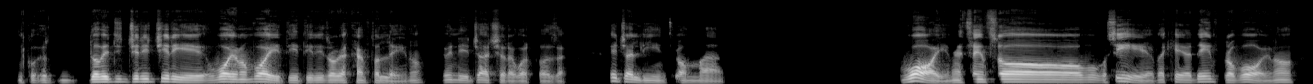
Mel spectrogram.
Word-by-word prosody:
il - - -15
co - - -9
mhmm, 95 -2 -11
dove 120 +1 +4
ti 125 0 -9
giri 130 +1 -1
giri, 115 -7 +1
vuoi 120 +6 +3
o - - +2
non 115 0 -2
vuoi, 120 -8 +4
ti 100 -1 -6
ti 105 - -7
ritrovi 100 -1 -2
accanto 95 -2 -5
a - - -2
lei, 70 -4 -6
no, 95 +1 -13
quindi 100 -3 -7
già 80 - -3
c'era - - -6
qualcosa 75 -2 -9 0.4
e 155 - -3
già - - -1
lì, 95 -4 -4
insomma. 85 -2 -7 1.8
Vuoi, 80 -2 +5
nel 95 +1 -5
senso 120 +1 -1
vu 110 -3 +5
sì, 100 - -2
perché 105 0 -5
dentro 125 -5 -3
vuoi, 95 -6 -1
no. 105 +1 -7
105 Hz, 160 wpm, -19 LUFS, 95-120 Hz, 1.8 s, Vuoi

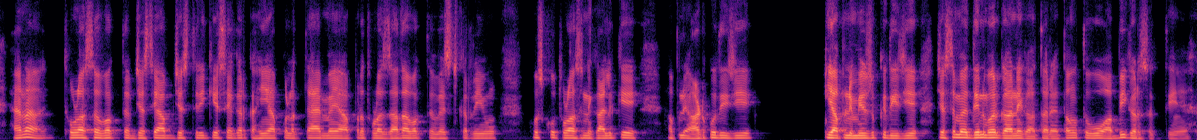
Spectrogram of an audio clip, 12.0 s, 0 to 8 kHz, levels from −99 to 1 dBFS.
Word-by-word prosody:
है 140 - +3
ना? 175 -2 +4 0.4
थोड़ा-सा 145 0 +3
वक़्त 140 +1 -1
अब 140 - -4
जैसे 135 +2 0
आप 135 -1 +1
जिस 140 -1 -3
तरीके 140 0 -2
से 140 +1 -3
अगर 140 +1 -4
कहीं 130 +1 -2
आपको 130 +1 -3
लगता 130 +1 -2
है 130 - +4
मैं 130 0 -1
यहाँ 120 -1 +2
पर 135 - -4
थोड़ा 130 -1 +1
ज़्यादा 125 +2 +1
वक़्त 130 0 -4
वेस्ट 120 -1 -4
कर - - -8
रही 125 +1 -4
हूँ, 125 0 -6 0.4
उसको 150 +1 -3
थोड़ा-सा 135 -1 +2
निकाल 130 0 +1
के 140 -3 +1 0.3
अपने 140 -2 -3
आर्ट 115 0 +1
को 150 - +1
दीजिए 135 -1 -2 0.8
या 145 -2 +10
अपने 135 0 +3
म्यूजिक 135 +1 +2
को 150 - -1
दीजिए। 130 0 0 0.2
जैसे 150 +2 +1
मैं 160 -1 +6
दिन 150 +1 +5
भर 150 0 +6
गाने 130 -1 +5
गाता 115 -1 -2
रहता 110 +3 -2
हूँ, 140 - -2
तो 135 - -3
वो 130 0 +1
आप 120 -1 +1
भी 160 - +1
कर 130 -5 -1
सकती 105 0 -9
हैं। 105 - -11
135 Hz, 265 wpm, -25 LUFS, 125-140 Hz, 0.8 s, या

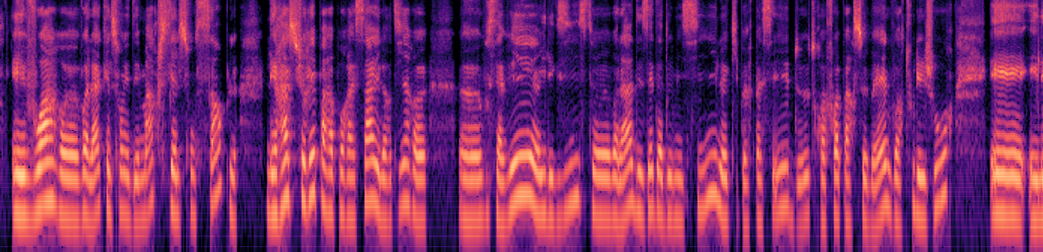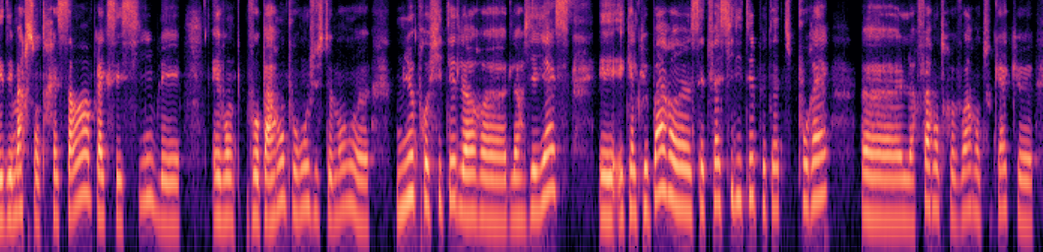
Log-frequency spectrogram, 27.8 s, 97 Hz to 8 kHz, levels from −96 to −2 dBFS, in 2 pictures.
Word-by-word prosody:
et 185 -1 +6
voir, 210 +4 +5
heu, 180 -1 +3
voilà, 185 +1 +1
quelles 205 -2 -5
sont 195 +3 -1
les 185 -1 -4
démarches 180 +7 -3
si 220 - 0
elles 190 -2 -1
sont 190 +1 0
simples, 225 - -4 0.4
les 195 0 +2
rassurer 245 +3 +3
par 230 -6 +1
rapport 190 0 -3
à 180 - -3
ça 235 +5 +2
et - - +1
leur 175 -1 -3
dire, 220 +2 -5
heu: 175 -1 +1 0.5
«Heu, 170 -1 0
vous 180 - -13
savez, 225 +9 +1
heu, 190 - 0
il 185 -1 -5
existe, 210 +6 -6
heu, 180 -1 +1
voilà, 180 +4 0
des 195 -3 -4
aides 200 0 -4
à 185 - +2
domicile, 200 +7 -5
heu, 180 - +1
qui - - -10
peuvent 165 -1 -9
passer 195 +4 -4
2-3 170 0 -7
fois 185 +2 -1
par 175 -1 -5
semaine, 175 +5 +1
voire 180 -3 -4
tous 215 - -10
les 180 -2 +1
jours, 225 +10 -4 0.5
et 185 -2 +3
et - - 0
les 180 0 +3
démarches 195 +3 +4
sont 180 -3 +5
très 185 - -3
simples, 220 +7 +2
accessibles, 190 +4 -2
et 165 -1 -3 0.4
et 180 - +1
vont 180 +1 0
p - - -19
vos 185 -1 +1
parents 185 +6 +4
pourront, 210 -1 -3
justement, 195 +1 -4
heu, 165 -1 0 0.4
mieux 235 +6 +2
profiter 235 0 +1
de 210 - -8
leur, 190 -2 +5
heu, 175 -1 +1
de 175 - -14
leur 180 0 0
vieillesse» 255 - +2 0.4
et 185 0 +2
et - - -4
quelque 205 +2 0
part, 265 +7 +6
heu, 215 -3 +5
cette 210 +1 -1
facilité 245 +2 -1
peut-être 215 -2 -6
pourrait, 240 +4 +1 0.4
heu, 175 -2 +2
leur 175 0 -5
faire 225 -1 +2
entrevoir 195 0 -4
en - - -5
tout - - -12
cas 205 +1 -4
que 170 -4 -5
190 Hz, 190 wpm, -23 LUFS, 180-220 Hz, 0.5 s, et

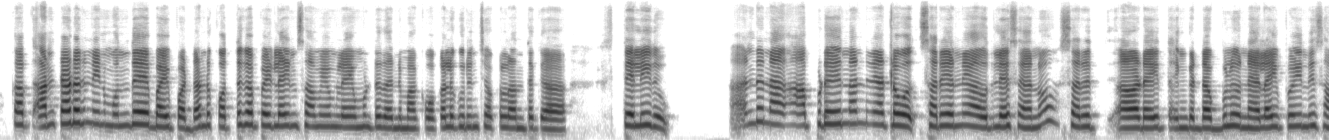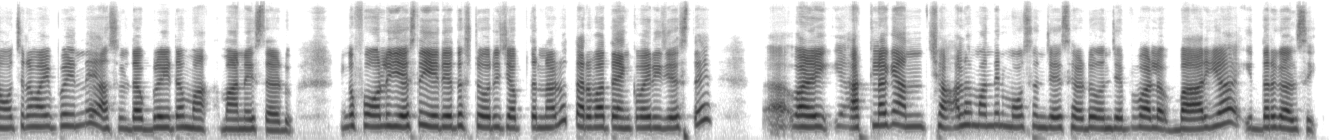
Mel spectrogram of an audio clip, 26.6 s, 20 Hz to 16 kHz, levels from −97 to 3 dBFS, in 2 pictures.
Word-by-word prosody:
కాపోతే 320 -1 0
అంటాడని 350 +4 +5
నేను 320 -2 -4
ముందే 305 +3 +2 0.2
భయపడ్డా. 255 -3 +1
అంటే 300 - -4
కొత్తగా 315 +4 +1
పెళ్లయిన 300 0 0
సమయంలో 285 -1 -4
ఏముంటదండి. 265 -2 -4
మాకు 240 0 -5
ఒకళ్ళ 255 +3 -1
గురించి 275 0 -7
ఒకళ్ళు 265 -1 -3
అంతగా 245 -2 -2 0.8
తెలీదు. 300 -2 +2 0.8
అంటే 350 +5 -4
న 340 - +3 0.3
అప్పుడేందంటే 345 +3 -1
నేనట్లా 315 -1 +3
ఒద్ 275 - 0
సరే. 295 +1 +1
అని 305 +1 -4 0.2
ఒదిలేసాను 275 +2 0 0.2
సరే. 280 -2 0
త్ 280 - -42 0.3
ఆడైతే 250 0 +3
ఇంక 250 0 -2
డబ్బులు 255 +5 +1 0.2
నెలయిపోయింది. 275 +4 0
సంవత్సరం 260 +2 -3
అయిపోయింది. 295 +5 -4
అసలు 240 0 -10
డబ్బులియ్యటం 260 +3 +1
మ - - +1 0.3
మానేసాడు. 225 -3 -1 0.5
ఇంక 290 +2 -1
ఫోన్లు 290 0 +2
జేస్తే 280 +4 +3
ఏదేదో 275 +1 +2
స్టోరీ 270 -1 0
చెప్తున్నాడు. 260 +5 -2 0.2
తరువాత 270 0 +3 0.2
ఎంక్వైరీ 255 +1 -1
జేస్తే 260 +8 -1 0.7
ఆహ్, - - -6
వయ్ 275 0 +7 0.4
అట్లాగే 310 +4 +1
అన్ 285 0 -4 0.2
చాలా 270 +4 0
మందిని 300 0 -4
మోసం 275 +1 -5
జేసాడు 255 -1 -1
అని 245 0 -4
జెప్పి 240 +1 -6
వాళ్ళ 245 -1 +3 0.3
భార్య 240 +6 +4 0.3
ఇద్దరు 260 +3 0
గలిసి. 225 -1 -2
275 Hz, 135 wpm, -23 LUFS, 255-295 Hz, 0.8 s, వయ్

